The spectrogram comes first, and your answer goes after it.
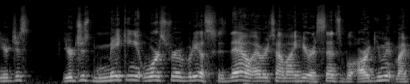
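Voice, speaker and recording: Loud and animated, a man with an American accent speaks at a high pitch with lively intonation. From California and Washington, US. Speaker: podcast co-host, former opera singer. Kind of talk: casual chat, joking. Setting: video call on Zoom. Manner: loud, animated.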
